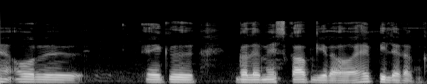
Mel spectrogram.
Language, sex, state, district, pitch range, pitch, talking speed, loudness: Hindi, male, Uttar Pradesh, Saharanpur, 105-120 Hz, 110 Hz, 155 wpm, -18 LUFS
